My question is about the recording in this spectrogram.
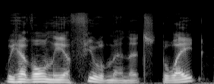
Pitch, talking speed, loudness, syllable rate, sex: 110 Hz, 225 wpm, -15 LUFS, 6.0 syllables/s, male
